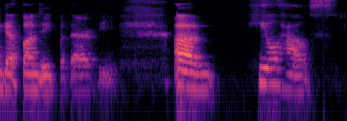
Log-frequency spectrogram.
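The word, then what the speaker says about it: Heal Haus: funding for therapy um heel house um which is spelled here h-e-a-l and then space h-a-u-s and they're based in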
